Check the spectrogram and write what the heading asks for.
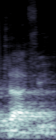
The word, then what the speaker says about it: Taffy: Il est né à Sainte-Catherine, fils de Patrick Pearl et Margaret Taffy. Ça se prononce Taff.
